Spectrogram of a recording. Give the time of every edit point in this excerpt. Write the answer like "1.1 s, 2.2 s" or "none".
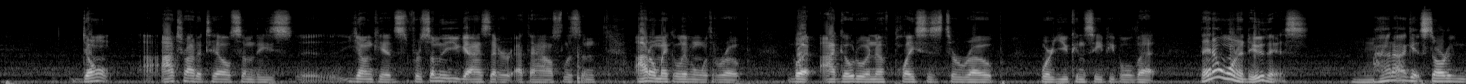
13.7 s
